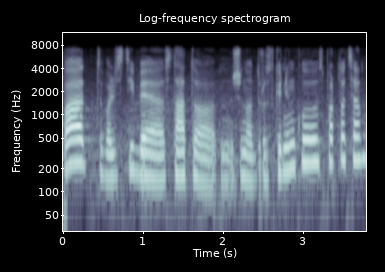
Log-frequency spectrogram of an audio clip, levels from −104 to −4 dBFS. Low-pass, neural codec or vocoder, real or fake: 7.2 kHz; none; real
